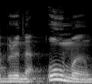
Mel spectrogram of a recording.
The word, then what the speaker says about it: Bruna Ullmann: Hoje estamos com uma convidada muito especial, a Bruna Ullmann. Pronunciei correto, Bruna?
